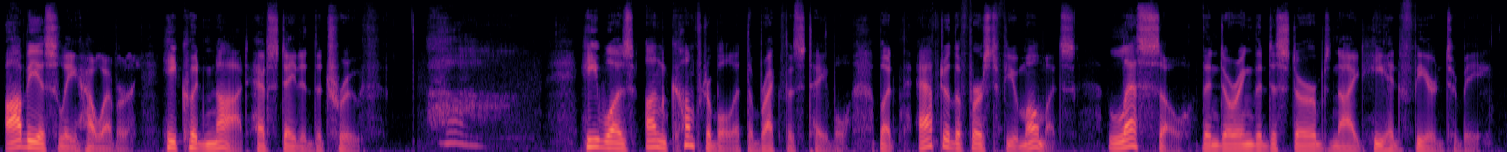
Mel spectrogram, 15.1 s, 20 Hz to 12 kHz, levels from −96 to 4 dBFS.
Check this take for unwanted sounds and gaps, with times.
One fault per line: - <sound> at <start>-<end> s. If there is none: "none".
- sigh at 4.2-5.4 s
